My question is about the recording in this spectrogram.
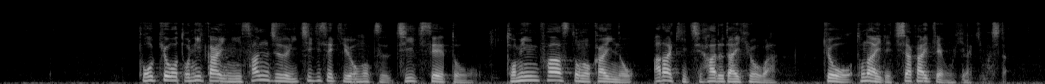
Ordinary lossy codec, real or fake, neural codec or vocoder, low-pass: none; fake; codec, 16 kHz in and 24 kHz out, 2.2 kbps, FireRedTTS-2 codec; 7.2 kHz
